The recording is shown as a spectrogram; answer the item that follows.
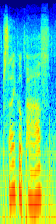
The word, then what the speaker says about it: psychopath: Apparently you don't say the P, but I just think it sounds weird without the P. Yeah, I just say psychopath.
